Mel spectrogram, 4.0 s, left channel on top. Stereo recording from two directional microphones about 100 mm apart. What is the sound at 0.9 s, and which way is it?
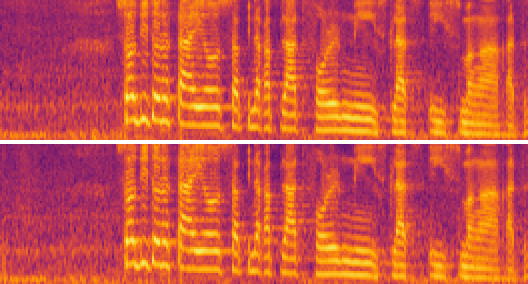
A woman's voice, 30° left (ahead or behind).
